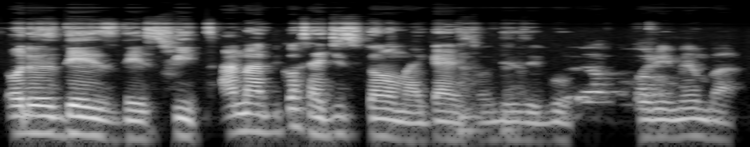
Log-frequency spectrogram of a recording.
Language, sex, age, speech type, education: Nigerian Pidgin, male, 15-29, spontaneous, secondary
